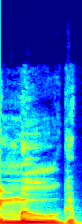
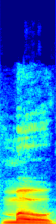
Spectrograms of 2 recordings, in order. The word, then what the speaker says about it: Moog: moog a synthesizer a lot of people say moog but it's actually pronounced moog i asked the people at the company but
